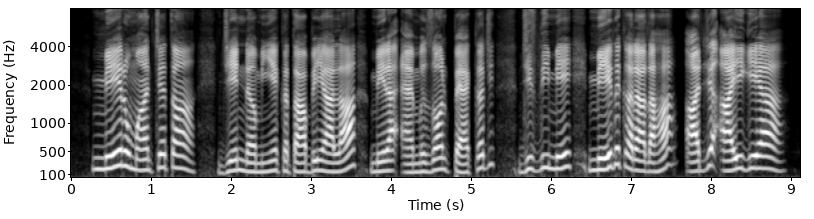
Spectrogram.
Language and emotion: Dogri, happy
